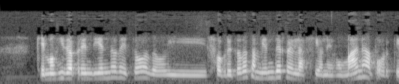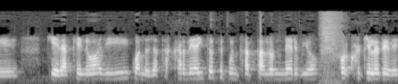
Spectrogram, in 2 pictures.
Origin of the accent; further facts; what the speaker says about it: Ubrique, Andalusia, Spain; un pueblecillo como Ubrique, y con todo el cariño que yo le tengo a mi pueblo, quiero decirte que es una cosa pequeñita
